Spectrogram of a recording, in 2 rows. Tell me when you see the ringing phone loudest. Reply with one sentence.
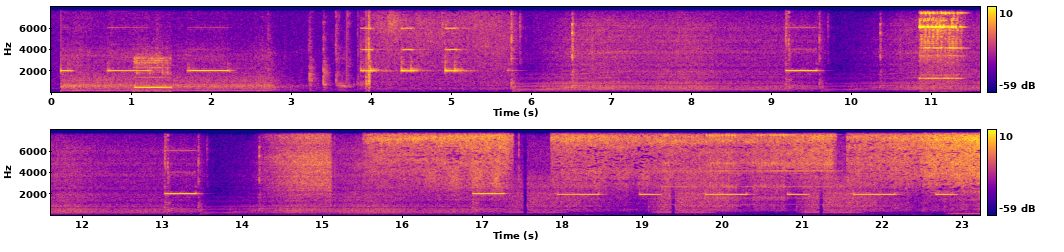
The volume of the ringing phone peaks at 1 second.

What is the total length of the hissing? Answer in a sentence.
You can hear the hissing for 9 seconds altogether.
